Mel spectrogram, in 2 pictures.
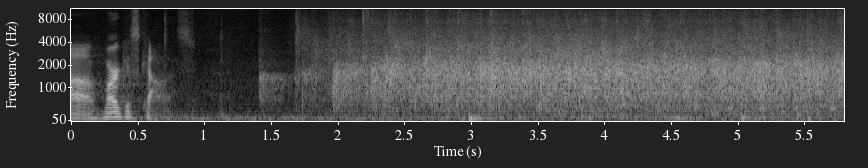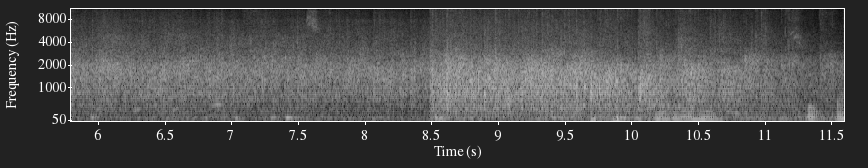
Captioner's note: applause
